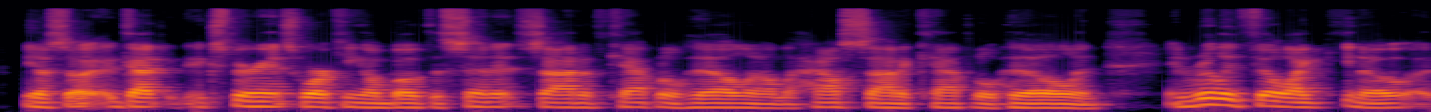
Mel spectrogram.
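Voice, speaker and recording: A man with a Southern US accent talks very fast at medium pitch. His pitch varies in an ordinary way. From US South, small-town Alabama. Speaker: government relations consultant. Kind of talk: podcast interview. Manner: halting, many fillers.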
